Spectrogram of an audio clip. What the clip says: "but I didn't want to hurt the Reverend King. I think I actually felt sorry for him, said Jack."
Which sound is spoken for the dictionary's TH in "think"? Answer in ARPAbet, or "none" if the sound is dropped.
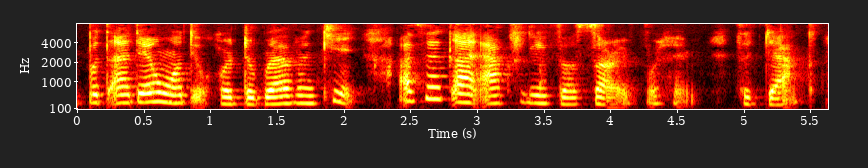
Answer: TH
